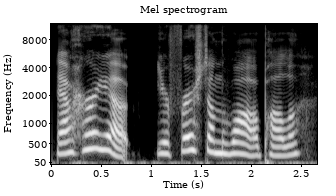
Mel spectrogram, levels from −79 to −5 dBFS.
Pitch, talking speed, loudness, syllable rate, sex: 275 Hz, 200 wpm, -15 LUFS, 5.5 syllables/s, female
